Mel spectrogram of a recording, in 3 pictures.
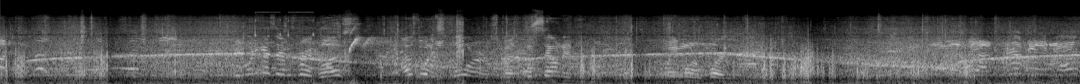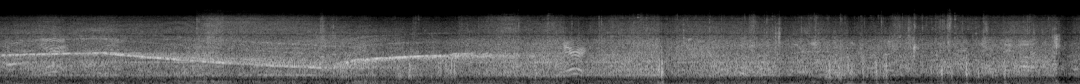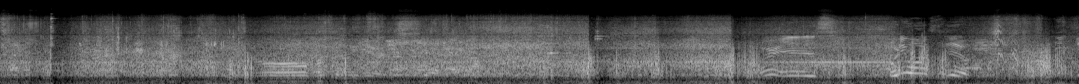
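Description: An emergency vehicle siren wailing, its pitch sweeping up and down about every four seconds, over steady street noise. The wail stops about halfway through.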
